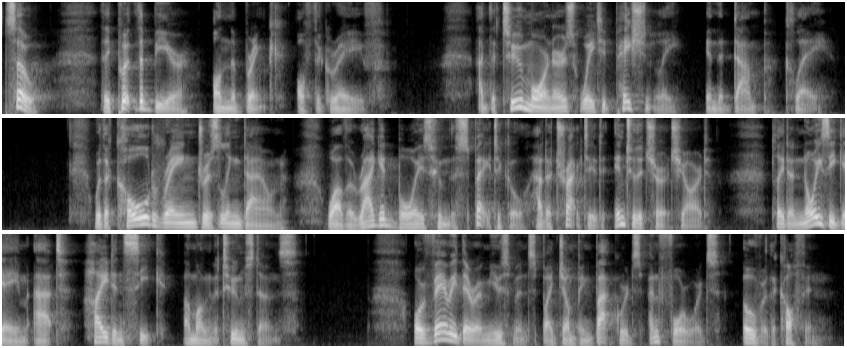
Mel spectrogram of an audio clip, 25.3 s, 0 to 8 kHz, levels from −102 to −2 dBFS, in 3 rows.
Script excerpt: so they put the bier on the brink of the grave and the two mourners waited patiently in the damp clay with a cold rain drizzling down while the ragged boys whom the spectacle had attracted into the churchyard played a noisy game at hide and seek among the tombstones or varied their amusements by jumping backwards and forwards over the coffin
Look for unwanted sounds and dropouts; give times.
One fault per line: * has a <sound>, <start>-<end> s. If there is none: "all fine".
all fine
